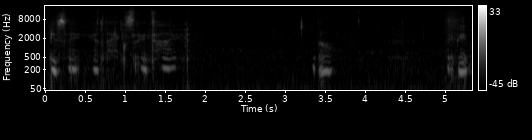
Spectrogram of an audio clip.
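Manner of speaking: soft, close whisper to the listener; ASMR whisper. Acted. To the rescued stranger, a soft reassuring whisper. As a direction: soothe them with a gentle hush.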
